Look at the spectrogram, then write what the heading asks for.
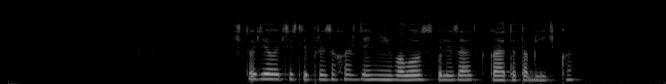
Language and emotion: Russian, neutral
